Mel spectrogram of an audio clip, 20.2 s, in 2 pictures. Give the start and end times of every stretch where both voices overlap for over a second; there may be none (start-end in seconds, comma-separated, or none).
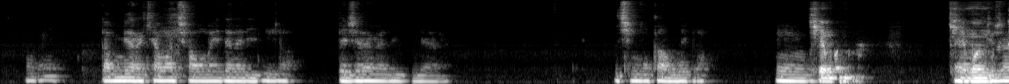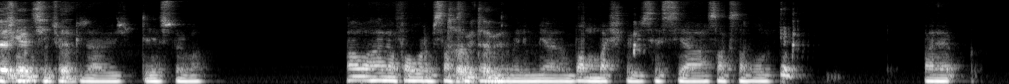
9.5-10.7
